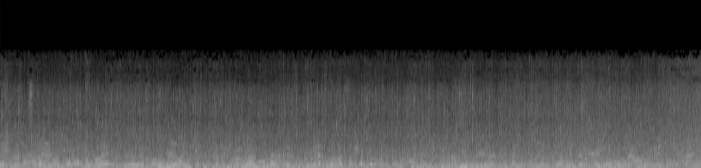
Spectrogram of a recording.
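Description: Indistinct chatter of many people talking at once, a steady babble with no single voice standing out.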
